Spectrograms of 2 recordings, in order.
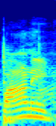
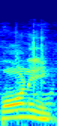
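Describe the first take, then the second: First: The first vowel is an open aa sound. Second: The first vowel is a rounded o sound. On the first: This is how people in Saurashtra say it. "આપણે કાઠિયાવાડમાં સૌરાષ્ટ્રમાં રહી, અહીંયા આપણે આને પાણી કહી" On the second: This is how people in north Gujarat say it. "ઉત્તર ગુજરાતમાં પોણી કે"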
